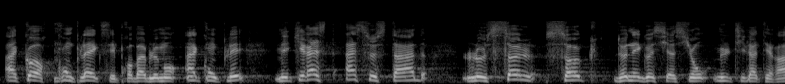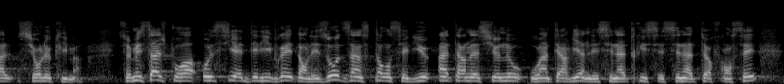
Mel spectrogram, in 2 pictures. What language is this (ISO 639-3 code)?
fra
